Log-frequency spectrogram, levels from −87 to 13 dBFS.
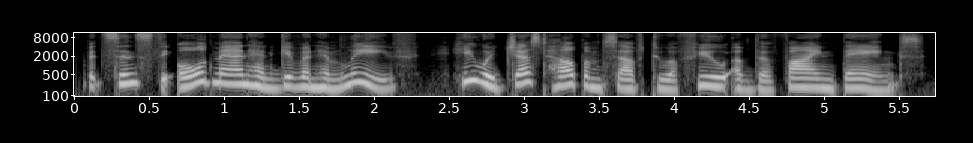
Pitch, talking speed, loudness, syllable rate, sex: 210 Hz, 220 wpm, -17 LUFS, 4.6 syllables/s, female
